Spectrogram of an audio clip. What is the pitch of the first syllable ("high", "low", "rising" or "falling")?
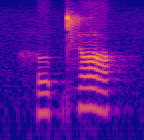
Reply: low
